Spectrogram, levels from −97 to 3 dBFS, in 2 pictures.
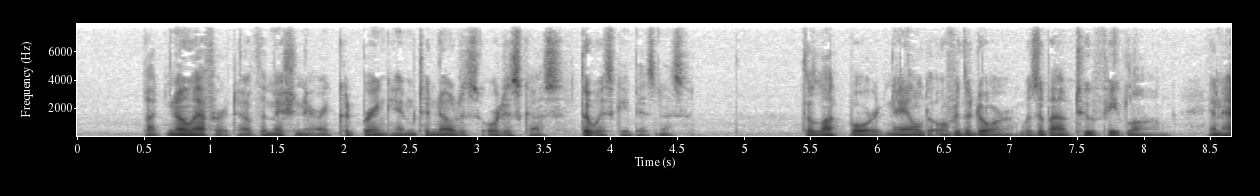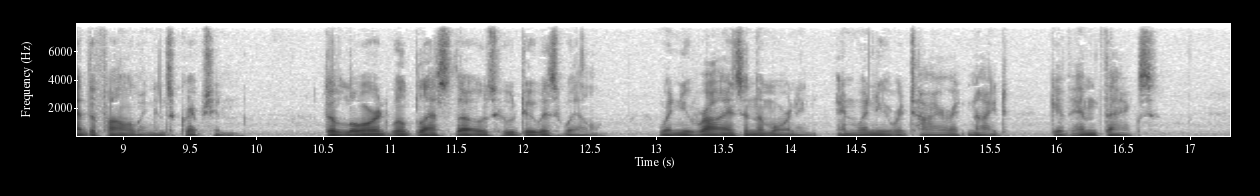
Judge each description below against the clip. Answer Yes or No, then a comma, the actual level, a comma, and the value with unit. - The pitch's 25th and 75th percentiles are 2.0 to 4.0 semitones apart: Yes, average, 3.1 semitones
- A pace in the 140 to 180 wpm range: No, average, 200 wpm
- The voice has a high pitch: No, very low, 75 Hz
